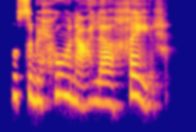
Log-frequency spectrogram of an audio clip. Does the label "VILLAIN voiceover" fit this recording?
No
